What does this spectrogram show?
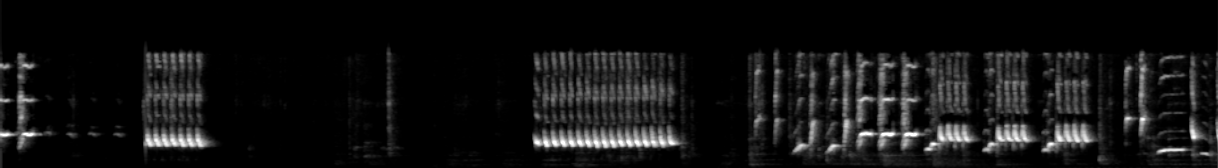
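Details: Mexican rosefinch song with two short, dense buzzy trills separated by silence, followed by a lively run of varied chirps and upward-sweeping notes.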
